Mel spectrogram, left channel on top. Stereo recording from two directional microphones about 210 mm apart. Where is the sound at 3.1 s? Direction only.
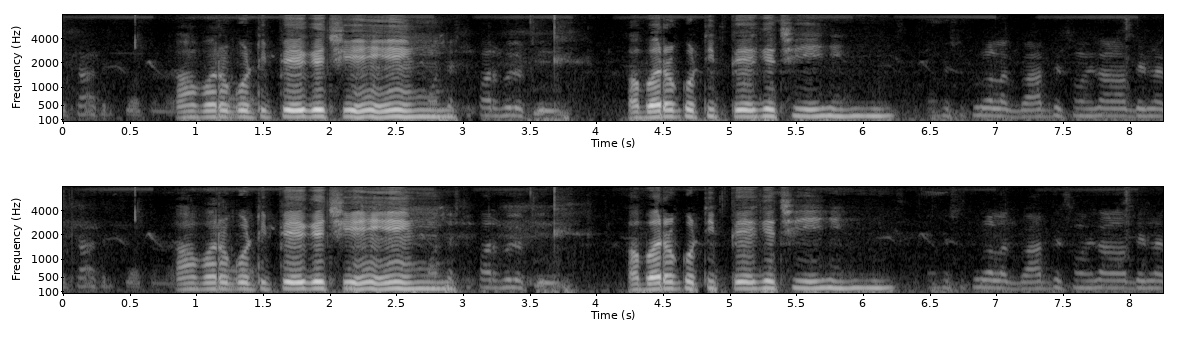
60° right (ahead or behind).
